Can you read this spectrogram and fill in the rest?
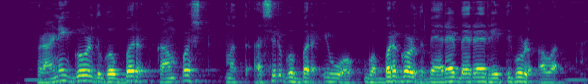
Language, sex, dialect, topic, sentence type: Kannada, male, Northeastern, agriculture, statement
